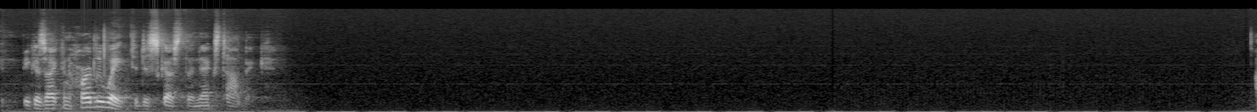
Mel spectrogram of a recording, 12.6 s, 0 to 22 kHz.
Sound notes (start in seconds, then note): 4.2 pause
